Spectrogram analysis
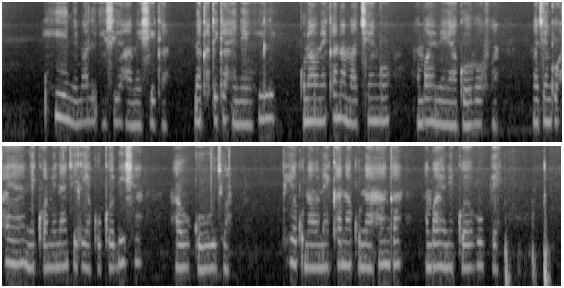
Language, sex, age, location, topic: Swahili, female, 25-35, Nairobi, finance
